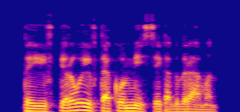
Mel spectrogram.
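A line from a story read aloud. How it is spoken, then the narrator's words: Smirking grunt. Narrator (Russian): хмыкнул Варн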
